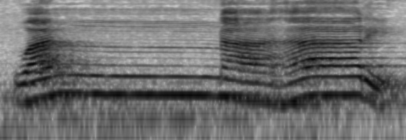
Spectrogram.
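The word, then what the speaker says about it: وَالنَّهَارِ: Wan nahari, haknya panjang. Wan nahari. Wan nya itu, nunnya itu dipanjangkan dengung karena di atas nun ada tasdid atau ada syiddah. Jadi wan, jangan langsung wan nahari, tapi n-nya itu, nunnya itu dipanjangkan dengung.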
